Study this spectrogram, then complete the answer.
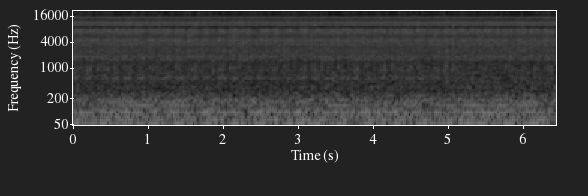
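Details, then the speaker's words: Fiat 147 carbureted engine after a new electric fuel pump replaced the mechanical pump: steady low idle with an even buzz from the pump. Fairly noisy but running smoothly. Normal electric fuel pump operation. "Creo yo que tiene el mismo principio de funcionamiento que una bomba mecánica, que la que tenía anteriormente, ya que se puede escuchar que hace bastante ruido."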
